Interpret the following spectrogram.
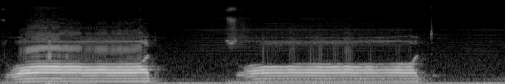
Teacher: ضاد کی ادائیگی میں زبان کے پچھلے حصے کو تالو کی طرف بلند کرتے ہوئے زبان کے موٹے کنارے کو اوپر والی داڑھوں کی جڑ پر آہستہ آہستہ نرمی سے لگا کر خوب موٹی اور دراز آواز میں پڑھیں، یعنی ضاد ضاد۔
